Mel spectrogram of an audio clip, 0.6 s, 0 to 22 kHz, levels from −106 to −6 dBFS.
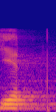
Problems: none marked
